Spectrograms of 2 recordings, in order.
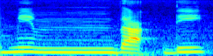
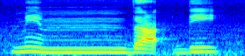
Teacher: نون ساکن جو ہے چھوٹی سی میم میں بدل جائے گا، تو ہم پڑھیں گے مم بعدی، ٹھیک ہے. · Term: اقلاب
